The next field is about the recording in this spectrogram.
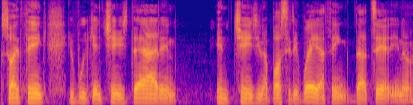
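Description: A man with a Spanish accent, at a moderate pace. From Chile. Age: 30s. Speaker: BMX vert rider. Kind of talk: casual interview.

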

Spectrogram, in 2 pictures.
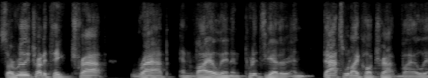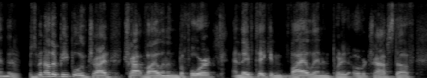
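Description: A man talks at a fairly quick pace at a medium pitch in an ordinary speaking voice. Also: ordinary pitch variation. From Atlanta, Georgia, US South. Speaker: violinist and hip-hop producer. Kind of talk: casual interview. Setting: remote call from his bedroom.

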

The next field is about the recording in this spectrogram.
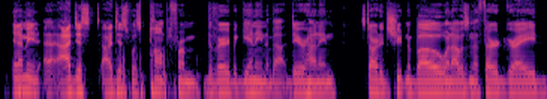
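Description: Speaking fairly quickly with an Ozarks accent, a man keeps his medium-pitched voice in a monotone. The intonation stays flat throughout. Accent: Ozarks Southern US. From Arkansas. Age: 40s. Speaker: bear hunter and magazine publisher. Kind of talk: casual interview chat.

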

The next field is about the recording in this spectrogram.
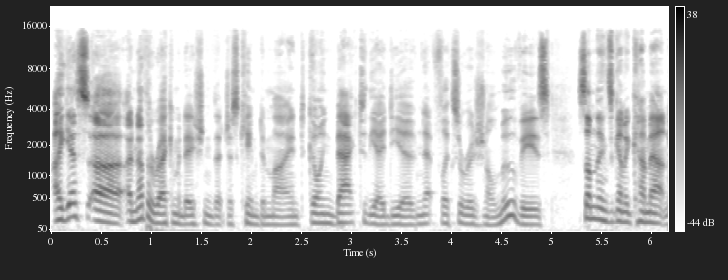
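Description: A man at medium pitch with a bright, sharp tone, ordinary pitch variation and a very fast pace, in a very clean recording with a silent background. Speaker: film critic. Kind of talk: casual chat. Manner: stammering.

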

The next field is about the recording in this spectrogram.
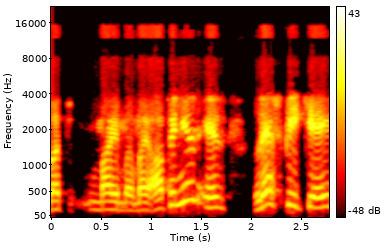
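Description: A man speaks with a Quebec accent in a high pitch. His pitch swings very widely. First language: French. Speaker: caller. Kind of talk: casual chat.

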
